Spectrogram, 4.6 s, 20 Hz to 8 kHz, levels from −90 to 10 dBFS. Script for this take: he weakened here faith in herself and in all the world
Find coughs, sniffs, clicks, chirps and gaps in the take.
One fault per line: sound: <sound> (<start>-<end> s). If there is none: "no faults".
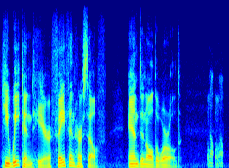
sound: laugh (4.1-4.5 s)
